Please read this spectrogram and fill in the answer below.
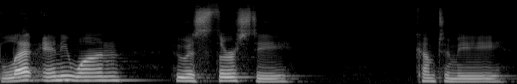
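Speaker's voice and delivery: loud, slow proclamation. Acted. Preacher voicing Jesus at the festival, loud and slow. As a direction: call it out slowly to the festival crowd. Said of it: "he said in a loud voice".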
